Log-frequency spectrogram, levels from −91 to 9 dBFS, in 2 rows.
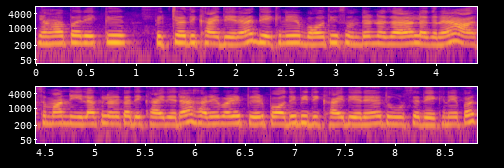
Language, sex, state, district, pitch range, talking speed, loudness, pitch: Hindi, female, Bihar, Vaishali, 220-240 Hz, 260 wpm, -14 LUFS, 230 Hz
